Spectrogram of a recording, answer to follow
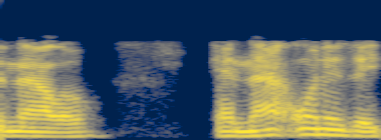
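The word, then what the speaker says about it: Nallo: I think it's pronounced a Nalo, and that one is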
